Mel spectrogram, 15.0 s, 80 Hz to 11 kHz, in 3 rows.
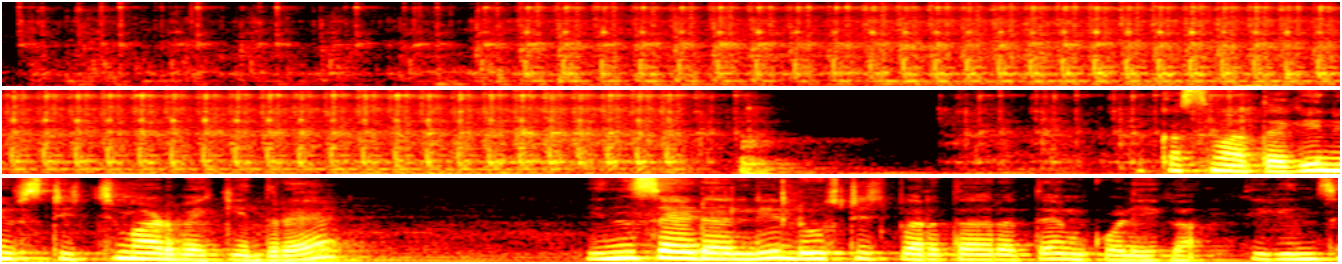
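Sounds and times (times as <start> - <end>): sewing machine stitching: 0.0 - 7.9, 8.5 - 9.9.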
